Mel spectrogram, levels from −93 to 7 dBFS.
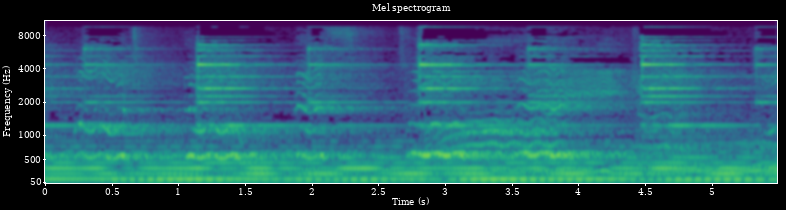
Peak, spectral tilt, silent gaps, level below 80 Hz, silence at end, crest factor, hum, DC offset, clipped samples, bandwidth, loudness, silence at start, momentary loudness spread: -4 dBFS; -4.5 dB/octave; none; -42 dBFS; 0 s; 16 dB; none; under 0.1%; under 0.1%; 10 kHz; -19 LUFS; 0 s; 8 LU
